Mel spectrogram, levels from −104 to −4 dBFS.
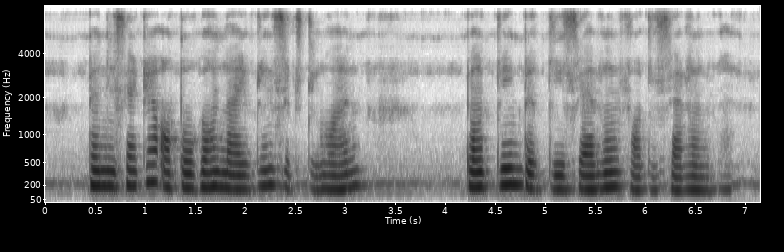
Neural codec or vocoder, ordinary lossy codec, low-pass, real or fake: autoencoder, 22.05 kHz, a latent of 192 numbers a frame, VITS, trained on one speaker; none; 7.2 kHz; fake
